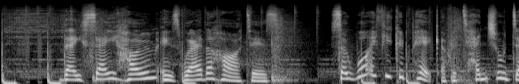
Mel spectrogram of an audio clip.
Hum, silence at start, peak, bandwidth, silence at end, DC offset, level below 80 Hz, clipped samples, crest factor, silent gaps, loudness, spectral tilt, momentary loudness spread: none; 0 s; -2 dBFS; 18.5 kHz; 0 s; under 0.1%; -30 dBFS; under 0.1%; 16 dB; none; -17 LUFS; -4 dB/octave; 8 LU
